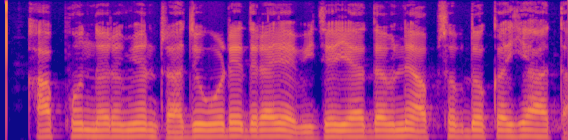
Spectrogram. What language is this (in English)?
Gujarati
